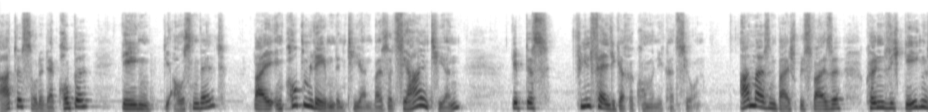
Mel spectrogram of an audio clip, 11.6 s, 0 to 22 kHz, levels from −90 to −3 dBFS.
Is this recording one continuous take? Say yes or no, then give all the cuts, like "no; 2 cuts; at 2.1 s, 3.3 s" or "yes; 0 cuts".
no; 1 cut; at 3.0 s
